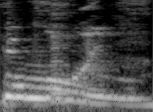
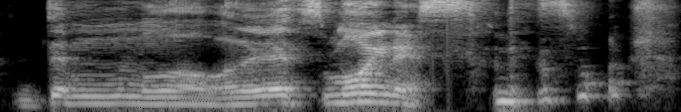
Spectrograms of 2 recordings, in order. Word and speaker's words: Des Moines: Like, Des Moines-es. I try to say it correct, but it won't come out right.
